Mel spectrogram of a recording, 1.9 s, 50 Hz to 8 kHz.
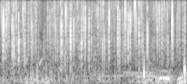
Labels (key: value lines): label: biophony, cascading saw
recorder: SoundTrap 600 or HydroMoth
